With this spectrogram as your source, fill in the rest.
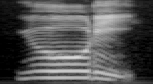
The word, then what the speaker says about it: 유리: La primera sílaba suena 유, 유. Y la sílaba al lado suena 리, 리. Esta palabra se pronuncia 유리, 유리, 유리.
